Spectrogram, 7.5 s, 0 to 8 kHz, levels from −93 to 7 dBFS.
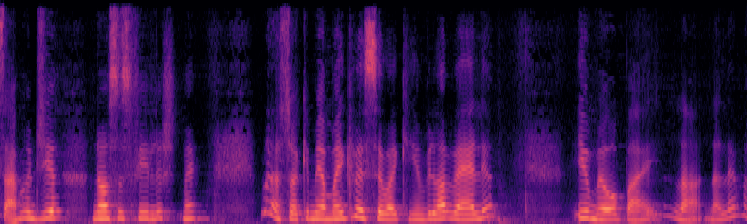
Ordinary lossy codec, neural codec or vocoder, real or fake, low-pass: none; codec, 16 kHz, 0.9 kbps, LongCat-Audio-Codec; fake; none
